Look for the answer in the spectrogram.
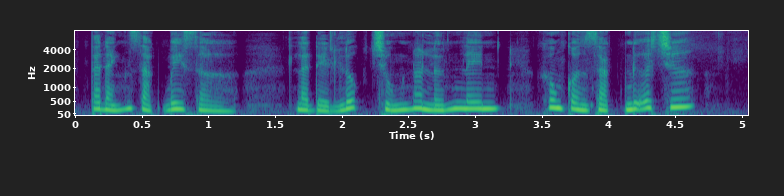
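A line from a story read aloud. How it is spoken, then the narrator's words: Laughing. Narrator (Vietnamese): Bùi Thị Xuân bật cười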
